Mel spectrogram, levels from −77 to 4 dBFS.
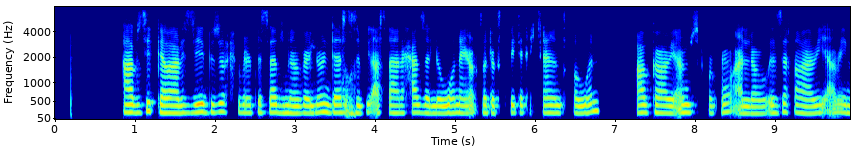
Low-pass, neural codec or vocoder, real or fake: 7.2 kHz; codec, 16 kHz, 2 kbps, FunCodec, trained on LibriTTS, 25 frames a second; fake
